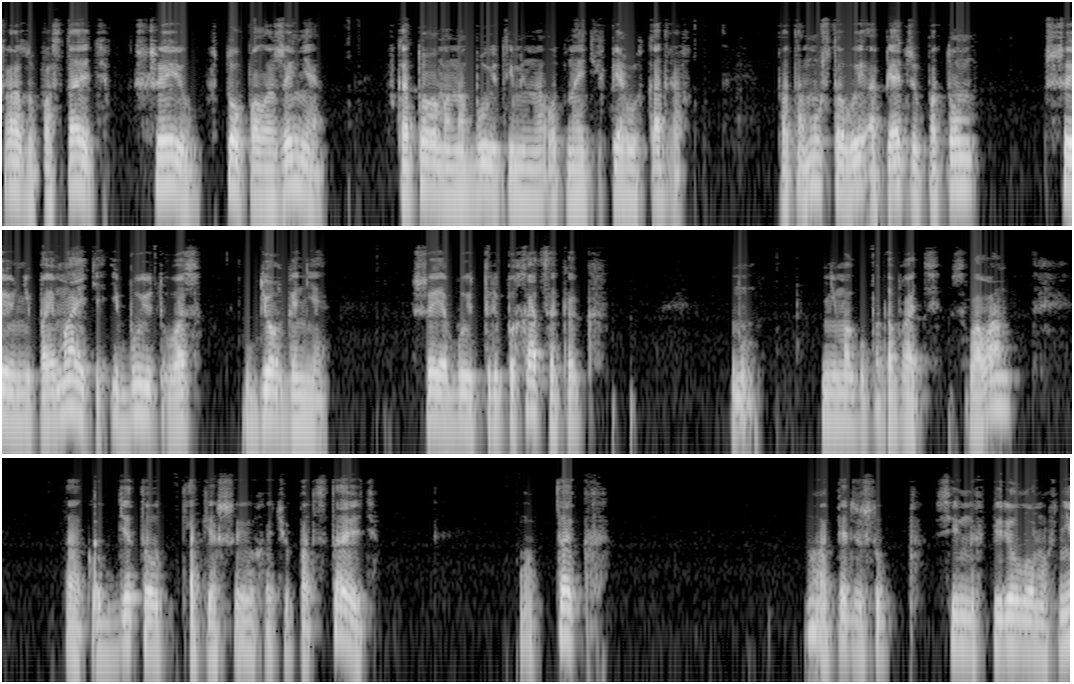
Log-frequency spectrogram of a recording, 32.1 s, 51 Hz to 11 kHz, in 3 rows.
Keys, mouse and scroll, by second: 0.3 r, 3.4 click, 4.7 r, 6.8 click, 8.7 r, 12.0 click, 12.9 r, 15.5 click, 16.8 r, 19.3 click, 21.8 r, 22.9 click, 26.0 r, 27.1 click, 29.3 r.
